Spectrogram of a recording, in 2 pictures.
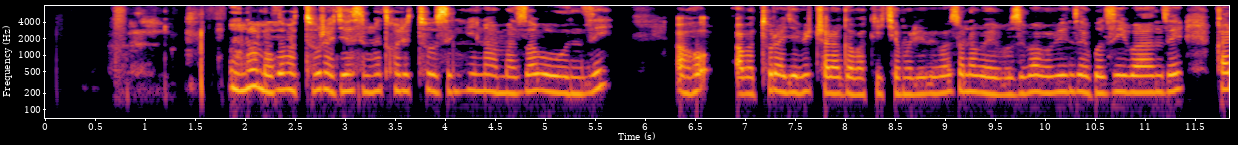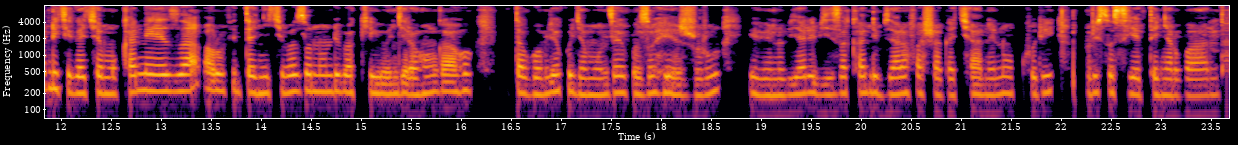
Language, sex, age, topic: Kinyarwanda, female, 18-24, government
